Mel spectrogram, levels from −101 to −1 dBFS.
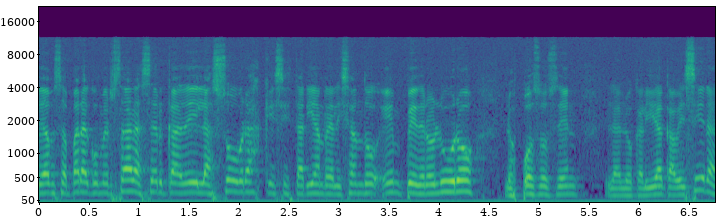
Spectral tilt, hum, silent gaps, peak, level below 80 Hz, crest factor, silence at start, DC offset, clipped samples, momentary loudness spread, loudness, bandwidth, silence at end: -3.5 dB/octave; none; none; -12 dBFS; -54 dBFS; 18 dB; 0 s; 0.4%; under 0.1%; 10 LU; -30 LUFS; 11.5 kHz; 0 s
